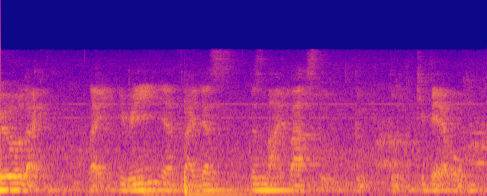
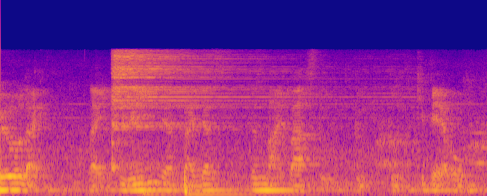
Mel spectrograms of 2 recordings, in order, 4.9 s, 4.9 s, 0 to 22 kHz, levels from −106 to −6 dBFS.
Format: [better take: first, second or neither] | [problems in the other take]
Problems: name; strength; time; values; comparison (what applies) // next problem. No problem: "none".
first | background sound (Hi-hat); 7 dB below the speech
